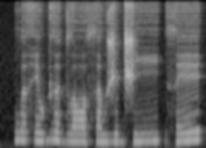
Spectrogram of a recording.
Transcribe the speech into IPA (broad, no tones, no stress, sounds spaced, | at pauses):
w ə h e w ɖʱ ə d ð ɔ θ ɐ w ʒ i ɖ ʃ i | θ e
